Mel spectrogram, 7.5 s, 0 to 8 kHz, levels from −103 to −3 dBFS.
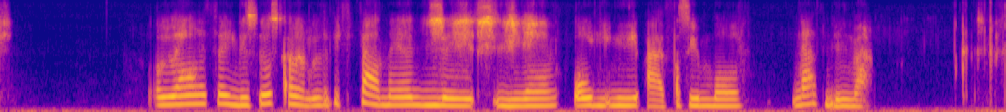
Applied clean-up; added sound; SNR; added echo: neural diffusion model UNIVERSE++.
